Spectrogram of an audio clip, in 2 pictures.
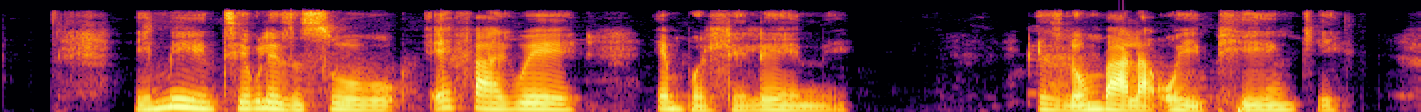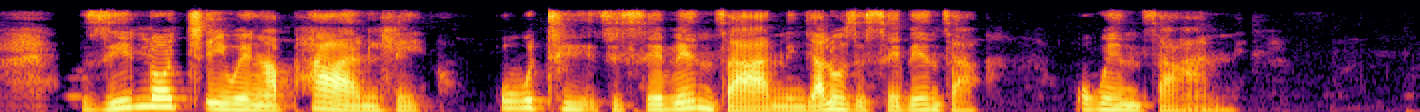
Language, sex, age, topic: North Ndebele, male, 36-49, health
